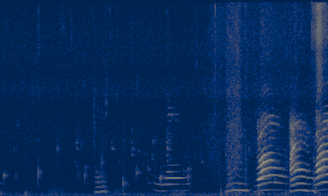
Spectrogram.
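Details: House cats begging with meows, three cats in one home; faint short calls build into a run of loud, arched, harmonic meows, closely spaced toward the end, over low indoor background noise.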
